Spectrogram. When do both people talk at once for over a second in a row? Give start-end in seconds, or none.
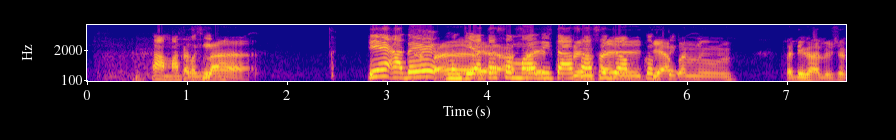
4.2-6.0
